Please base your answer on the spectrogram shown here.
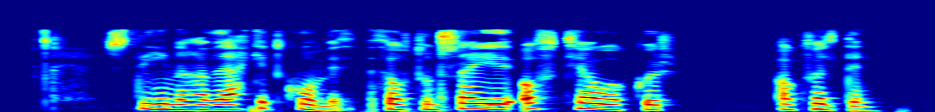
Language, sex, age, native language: Icelandic, female, 40-49, Icelandic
